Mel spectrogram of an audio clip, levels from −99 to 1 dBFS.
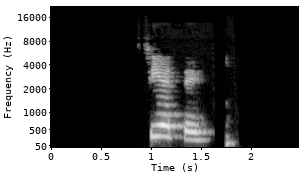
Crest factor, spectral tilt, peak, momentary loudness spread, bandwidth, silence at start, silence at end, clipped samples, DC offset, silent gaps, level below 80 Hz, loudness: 18 dB; -4.5 dB/octave; -2 dBFS; 22 LU; 7.6 kHz; 0.95 s; 0.65 s; under 0.1%; under 0.1%; 1.65-1.74 s; -54 dBFS; -16 LUFS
